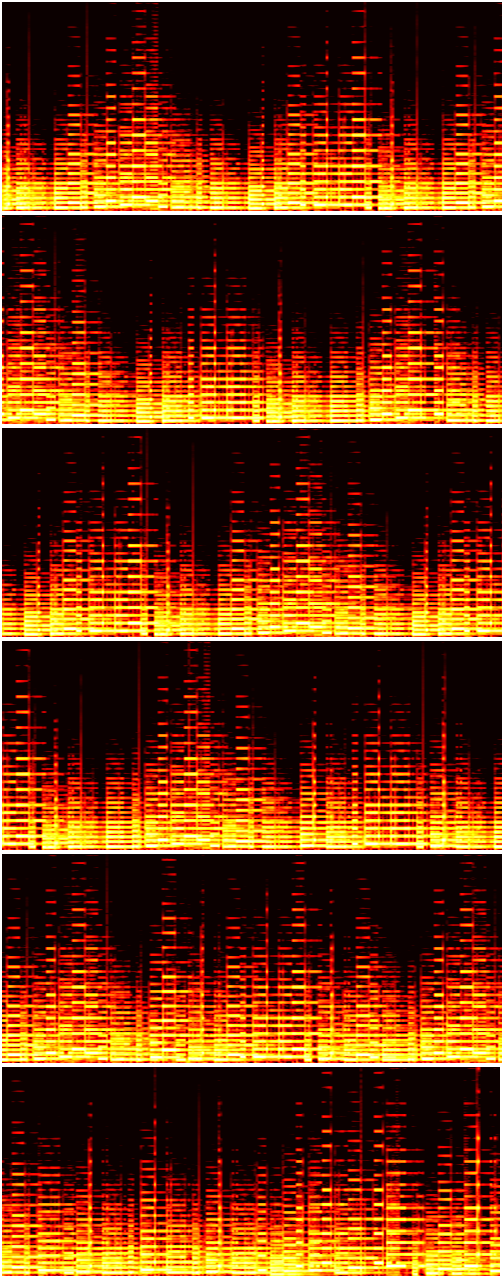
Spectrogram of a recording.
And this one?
Instrument samples > Synths / Electronic
cool wet dream sounds design made in Ableton Live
